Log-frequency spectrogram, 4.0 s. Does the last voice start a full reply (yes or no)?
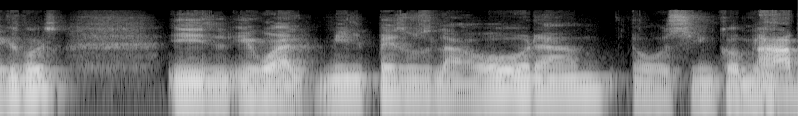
yes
